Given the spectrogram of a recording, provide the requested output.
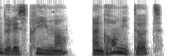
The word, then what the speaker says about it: mitote: Votre esprit tout entier est un brouillard que les Toltecs appellent un mitote, prononcé mitouté.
